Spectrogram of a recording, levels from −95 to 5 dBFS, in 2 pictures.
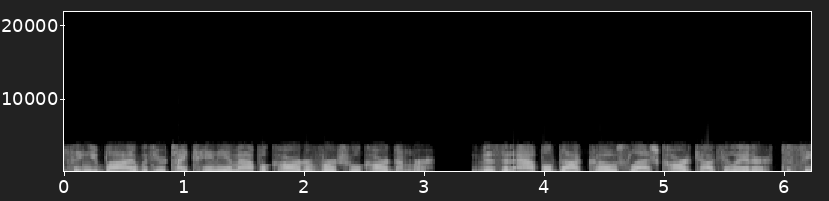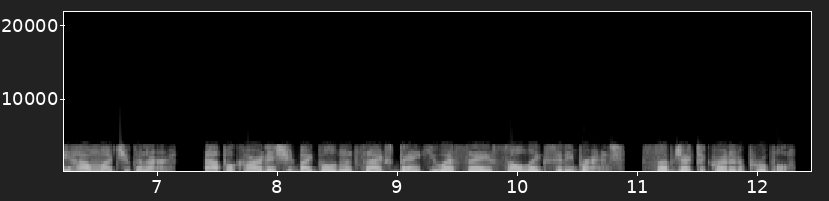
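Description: At 4.58 to 4.60 s, just before "slash card calculator to", about 20 ms of the stream went missing, which fits a single lost packet. This is packet loss with pitch repetition: the receiver covered the gap by repeating the last pitch period of the voice. The sound is held for a moment with a buzzy, sustained quality before normal speech resumes. Around it, the G.711 telephone coding keeps the voice inside the 300 Hz to 3.4 kHz line band.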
